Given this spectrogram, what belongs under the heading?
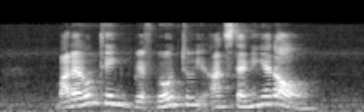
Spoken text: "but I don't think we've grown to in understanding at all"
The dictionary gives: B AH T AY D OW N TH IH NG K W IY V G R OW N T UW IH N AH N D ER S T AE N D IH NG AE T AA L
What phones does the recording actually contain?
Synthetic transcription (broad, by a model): B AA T AY D OW N T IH NG K W IY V G OW N T UW IH N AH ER S T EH N D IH NG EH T AA L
